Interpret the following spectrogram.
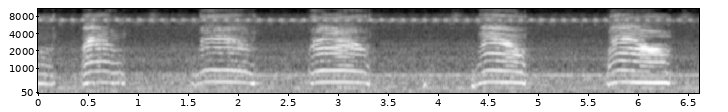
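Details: Domestic cat giving five clear, drawn-out meows spaced roughly a second apart, each bending up then down, over a steady faint electrical hum.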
